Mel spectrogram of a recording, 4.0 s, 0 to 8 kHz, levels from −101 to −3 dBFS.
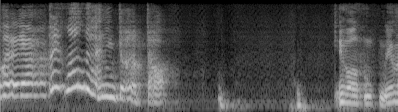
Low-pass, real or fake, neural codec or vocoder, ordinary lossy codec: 7.2 kHz; fake; codec, 16 kHz, 1 kbps, FunCodec, trained on Chinese and English, 50 frames a second; none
